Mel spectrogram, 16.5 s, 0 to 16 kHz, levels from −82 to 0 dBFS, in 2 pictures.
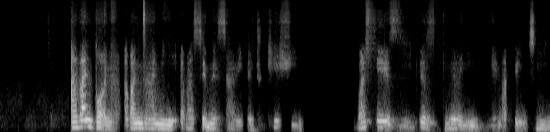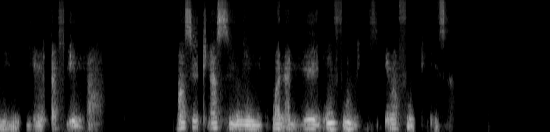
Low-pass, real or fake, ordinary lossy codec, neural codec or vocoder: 14.4 kHz; fake; Opus, 24 kbps; codec, 44.1 kHz, 0.9 kbps, DAC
